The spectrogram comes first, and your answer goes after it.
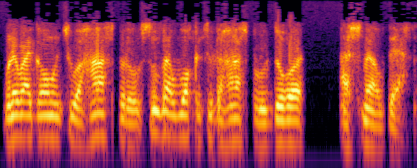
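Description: Husky middle-aged man over a phone line. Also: fairly low pitch, dry recording. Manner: unhurried, reflective, retells scenes with quoted dialogue. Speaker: psychic guest. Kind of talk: personal storytelling in an interview.

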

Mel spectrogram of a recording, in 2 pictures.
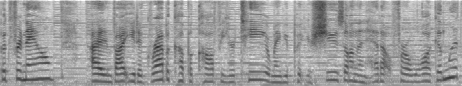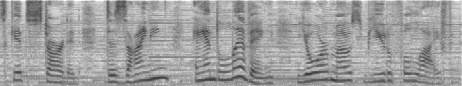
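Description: A woman hosting her own podcast, delivering a scripted monologue in an expressive, emphatic and inviting way. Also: medium pitch, a little slow, over music. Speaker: podcast host.

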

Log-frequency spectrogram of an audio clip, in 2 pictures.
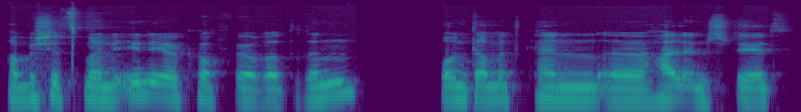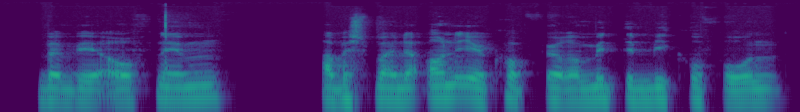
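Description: Mellow-voiced young man on a headset. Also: medium pitch, steady tone, normal speed, muffled recording. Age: 20s. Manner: rambling, casual, many fillers. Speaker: podcast co-host. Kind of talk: casual podcast chat. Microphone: headset microphone.

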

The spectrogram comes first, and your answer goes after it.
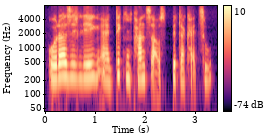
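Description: A woman's voice: mid-range voice, steady tone, normal speed, a little mellow, dry recording, lightly acted. Woman reading as sorrowful Sadness, earnest, plaintive, storybook reading, dry dull sound. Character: sorrowful, rejected female personification of Sadness.

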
